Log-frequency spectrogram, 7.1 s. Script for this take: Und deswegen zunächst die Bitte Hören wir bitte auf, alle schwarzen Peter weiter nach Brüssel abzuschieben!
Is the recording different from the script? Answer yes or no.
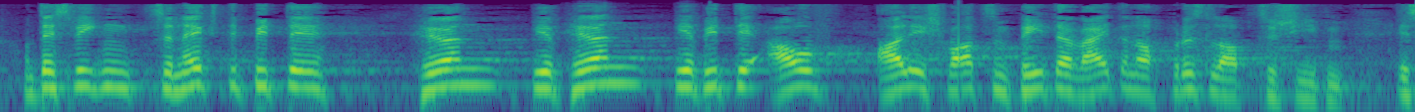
yes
